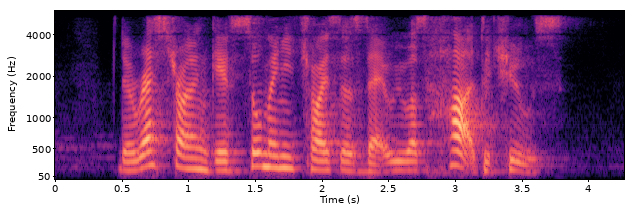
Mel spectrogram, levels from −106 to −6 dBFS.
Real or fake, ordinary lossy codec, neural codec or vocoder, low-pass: fake; MP3, 48 kbps; codec, 44.1 kHz, 7.8 kbps, DAC; 5.4 kHz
